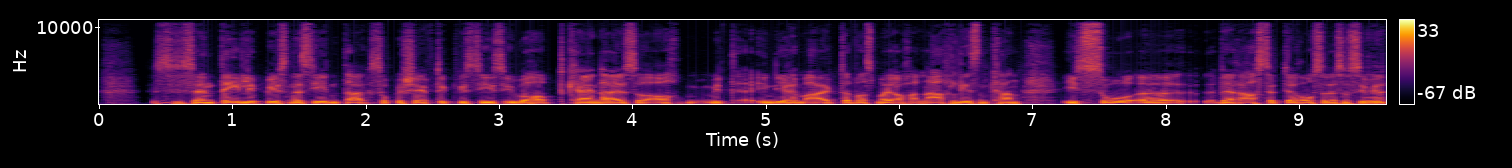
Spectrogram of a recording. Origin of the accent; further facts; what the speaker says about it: Baden, Lower Austria, Austria; Weil ich meine, ich habe gewusst, als Badener weiß man auch, dass sie in Baden wohnt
